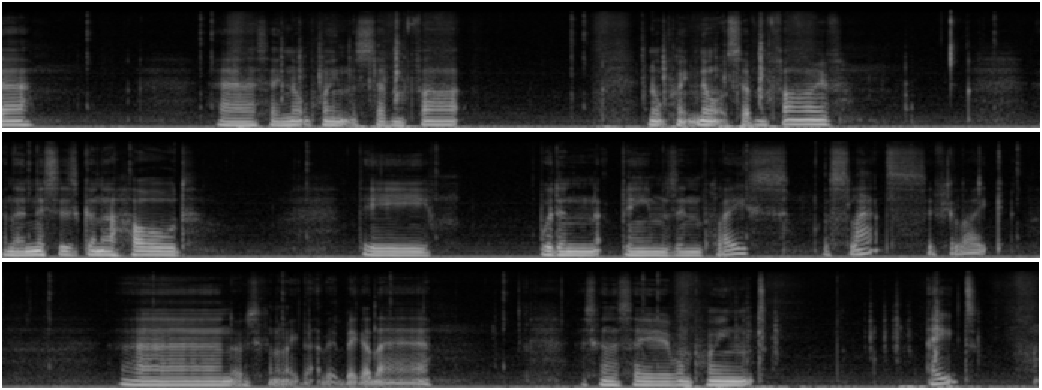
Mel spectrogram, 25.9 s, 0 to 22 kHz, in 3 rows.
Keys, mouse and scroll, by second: 1.5 click, 6.2 click, 8.2 click, 9.6 click, 12.2 click, 15.1 middle click, 17.0 click, 18.5 click, 20.4 click, 22.5 click.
